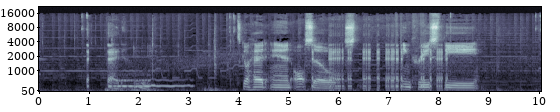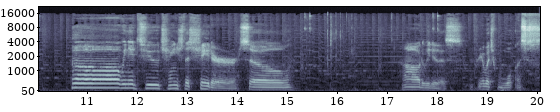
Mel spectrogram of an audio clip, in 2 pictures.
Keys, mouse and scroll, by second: 0.8 click, 1.2 space, 2.1 space, 3.4 ctrl+Tab, 3.8 right click, 5.3-8.2 drag, 9.9 click, 15.5 click, 17.9 click.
